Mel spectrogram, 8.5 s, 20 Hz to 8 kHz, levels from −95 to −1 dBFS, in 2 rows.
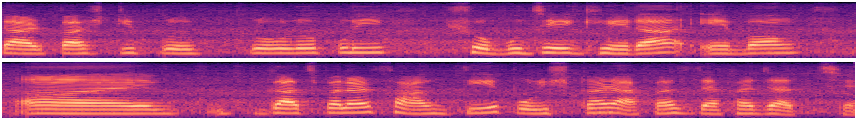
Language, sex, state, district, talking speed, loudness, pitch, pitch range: Bengali, female, West Bengal, Kolkata, 100 wpm, -17 LUFS, 195 Hz, 180-210 Hz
